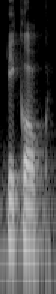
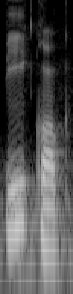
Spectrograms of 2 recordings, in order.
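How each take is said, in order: First: Said in the usual way. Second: peacock broken into two drawn-out beats, pee... cock; split into syllables. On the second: Shown as a demonstration. Teacher breaking the word for pupils, syllable by syllable. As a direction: say peacock slowly, a pause between pee and cock. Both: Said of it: "चीज़ों में तोड़कर हम easily".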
